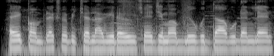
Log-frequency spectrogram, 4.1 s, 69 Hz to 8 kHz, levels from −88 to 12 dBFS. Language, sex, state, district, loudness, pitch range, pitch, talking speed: Gujarati, male, Gujarat, Gandhinagar, -15 LUFS, 120-125 Hz, 125 Hz, 190 wpm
